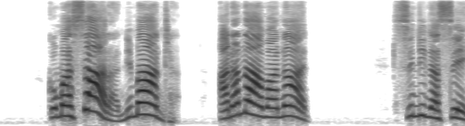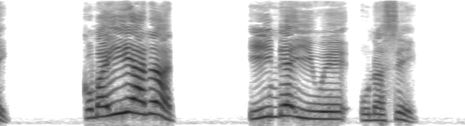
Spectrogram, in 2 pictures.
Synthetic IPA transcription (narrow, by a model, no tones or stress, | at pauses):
kɔmasaɾa̰ndimantʰa̰ː | nanamanat̚i̥ | sindinasɛːkɛ | kɔmaijɛanat̚i̥ | indɛiwɛunasɛːk̚ɛ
